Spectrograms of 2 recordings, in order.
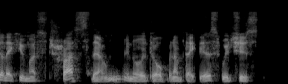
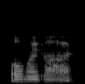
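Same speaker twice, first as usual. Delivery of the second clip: hushed oh my god; 4 semitones higher, 10 dB quieter than usual. Retold or imitated. Client about to recount the date.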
